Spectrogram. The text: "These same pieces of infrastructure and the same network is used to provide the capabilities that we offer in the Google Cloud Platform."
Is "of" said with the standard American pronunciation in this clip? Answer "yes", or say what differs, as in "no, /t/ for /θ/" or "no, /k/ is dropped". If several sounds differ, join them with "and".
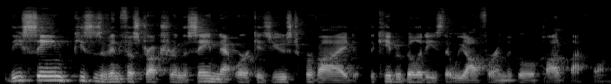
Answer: yes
